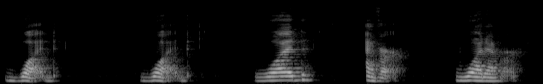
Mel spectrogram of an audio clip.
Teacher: So the first syllable is going to be very short, would, and the second syllable, or the second word rather, will be a little bit longer.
